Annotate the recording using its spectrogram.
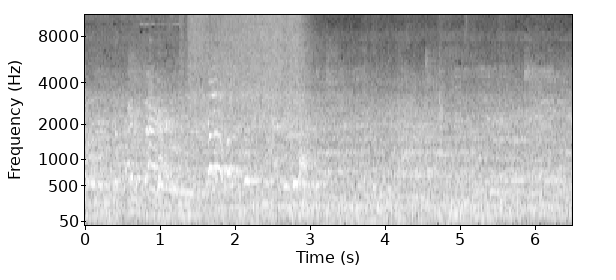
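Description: A burst of air hissing for about a second and a half, typical of an amusement ride's pneumatic release, with riders' voices calling out around it.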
